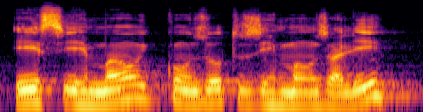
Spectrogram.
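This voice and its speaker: A man in his thirties with a Brazilian Portuguese accent, a deacon telling his personal testimony on a church podcast, climbing high in pitch when he acts out his own past words. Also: fast. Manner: storytelling, rising to high, animated pitch when quoting himself.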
